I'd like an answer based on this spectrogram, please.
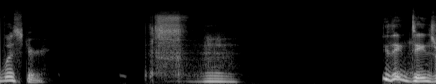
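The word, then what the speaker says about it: Worcester: are you talking about it's English people pronouncing things weird it's like Worchester being Worster you think Dean's right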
